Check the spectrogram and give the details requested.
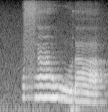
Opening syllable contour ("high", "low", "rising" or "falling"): high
